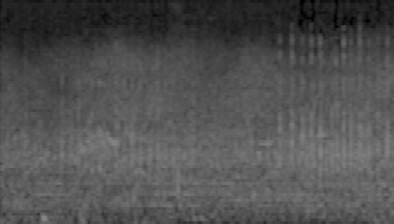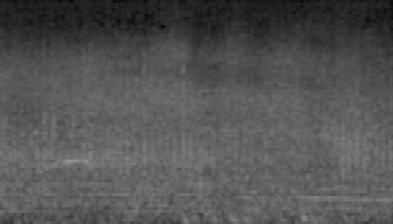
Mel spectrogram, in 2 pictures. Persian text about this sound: مسلم ماشین رو از جاده خاکی جلو میبره.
